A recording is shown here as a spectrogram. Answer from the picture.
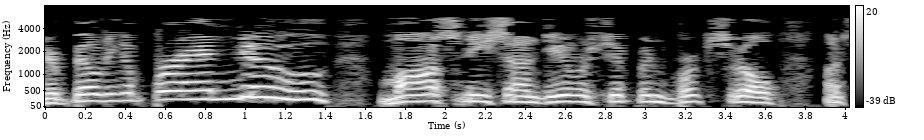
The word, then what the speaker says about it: Maus: And this portion of the program brought to you by Moss Family Automotive and Moss Nissan. Moss is spelled M-A-U-S.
